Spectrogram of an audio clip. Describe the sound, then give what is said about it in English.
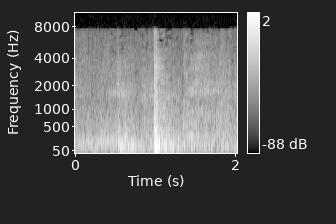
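A door being closed, heard as a single short, soft thud in the middle of an otherwise quiet stretch. “Close the door.”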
